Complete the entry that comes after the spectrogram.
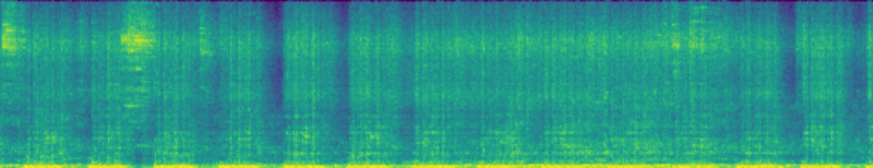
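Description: Loaded CSX coal hopper cars rolling by, their steel wheels banging over the railroad diamond crossing in a steady run of heavy, rhythmic clacks, with wheel and rail noise between them.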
